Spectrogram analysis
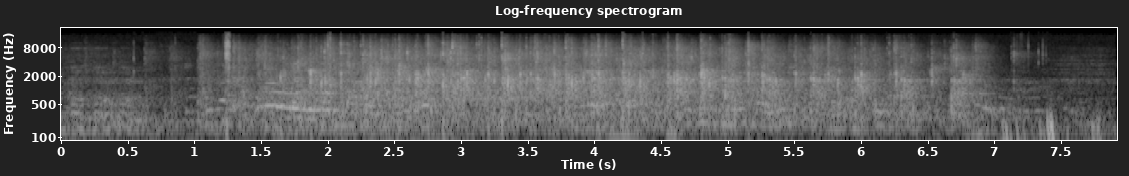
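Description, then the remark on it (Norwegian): An audience breaks into steady applause, a dense crackle of many hands clapping that swells quickly and holds at a fairly even level before tapering slightly at the end. “Trenger ikke klappe for meg.”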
